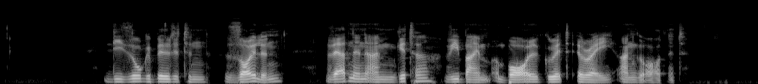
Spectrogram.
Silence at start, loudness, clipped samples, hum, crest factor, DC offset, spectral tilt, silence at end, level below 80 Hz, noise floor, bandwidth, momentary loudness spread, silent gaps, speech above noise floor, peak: 1.05 s; -21 LUFS; under 0.1%; none; 20 dB; under 0.1%; -6.5 dB/octave; 0.75 s; -58 dBFS; -74 dBFS; 7.8 kHz; 13 LU; none; 53 dB; -2 dBFS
